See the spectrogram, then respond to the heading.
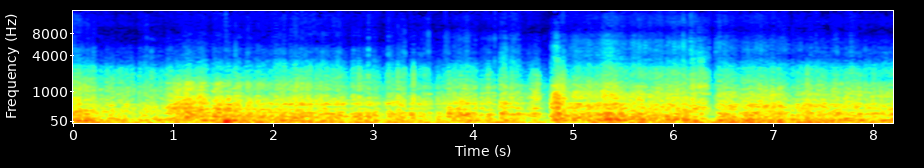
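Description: Long acrylic nails on both hands scratch a large, round, black foam windscreen on a Zoom microphone, its soft, porous surface rubbed slowly and deeply. The result is a steady, muffled, low rumbling scrape, heavy in the bass with almost no bright content, that briefly dips just before the five-second mark and then resumes.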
